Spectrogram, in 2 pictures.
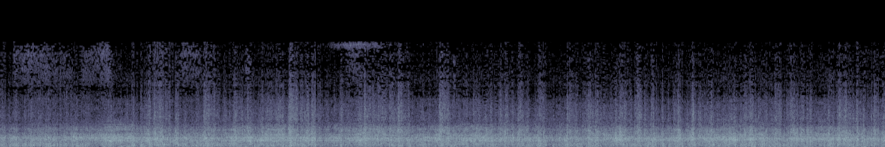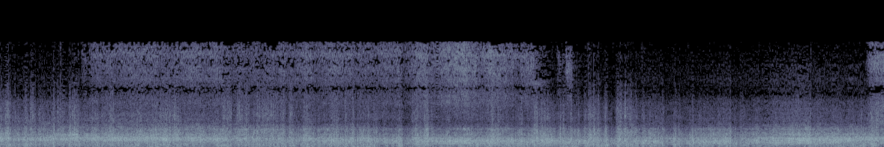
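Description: Passenger train coach running along the track, heard from an open window: a steady rumble of wheels on rails with wind rushing past the microphone.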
